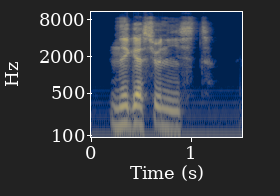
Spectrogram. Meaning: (adjective) denialist, denier, negationist
- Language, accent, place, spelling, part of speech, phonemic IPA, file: French, France, Lyon, négationniste, adjective / noun, /ne.ɡa.sjɔ.nist/, LL-Q150 (fra)-négationniste.wav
